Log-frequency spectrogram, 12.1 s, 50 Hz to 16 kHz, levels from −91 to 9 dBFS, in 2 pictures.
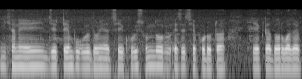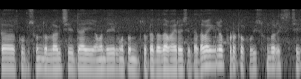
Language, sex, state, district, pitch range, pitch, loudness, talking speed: Bengali, male, Jharkhand, Jamtara, 115-125 Hz, 120 Hz, -18 LUFS, 160 wpm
